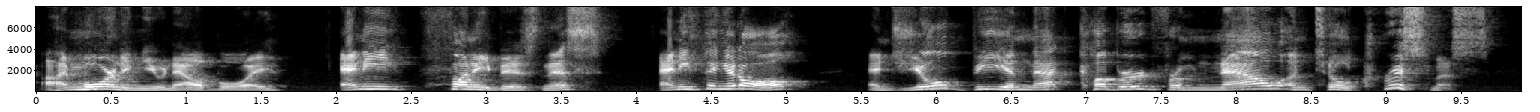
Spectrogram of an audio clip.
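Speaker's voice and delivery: gruff, menacing uncle leaning in close; Uncle Vernon threatening. Acted. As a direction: warn the boy like a bullying uncle.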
